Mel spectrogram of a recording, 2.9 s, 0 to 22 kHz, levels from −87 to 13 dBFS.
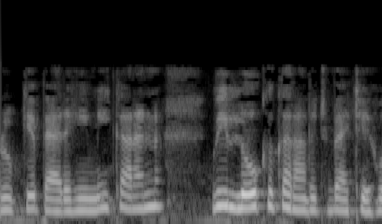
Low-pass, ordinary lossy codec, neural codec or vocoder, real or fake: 7.2 kHz; MP3, 32 kbps; codec, 16 kHz, 2 kbps, X-Codec, HuBERT features, trained on balanced general audio; fake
